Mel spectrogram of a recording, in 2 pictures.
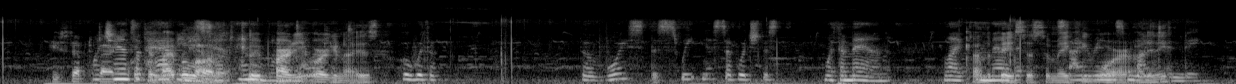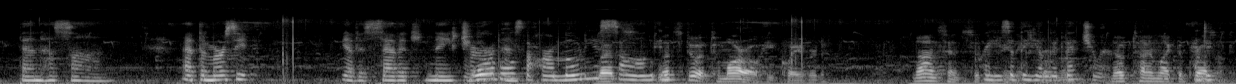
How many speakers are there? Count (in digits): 4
